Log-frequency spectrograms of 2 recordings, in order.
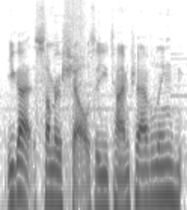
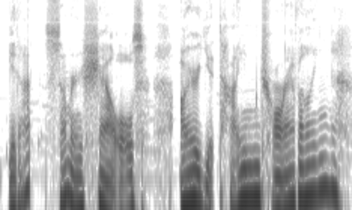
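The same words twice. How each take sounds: First: It is read in an ordinary, plain voice. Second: It is read in a put-on Joker-like voice.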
